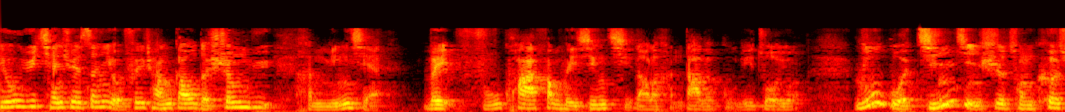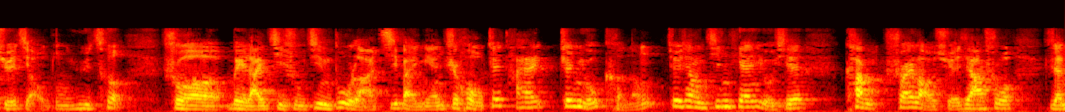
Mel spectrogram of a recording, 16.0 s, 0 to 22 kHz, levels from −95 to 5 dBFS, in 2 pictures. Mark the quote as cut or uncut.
cut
